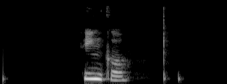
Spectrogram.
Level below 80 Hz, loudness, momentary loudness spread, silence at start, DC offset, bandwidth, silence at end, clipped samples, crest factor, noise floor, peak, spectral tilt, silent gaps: -68 dBFS; -19 LUFS; 24 LU; 0.85 s; under 0.1%; 15.5 kHz; 1 s; under 0.1%; 16 dB; -88 dBFS; -6 dBFS; -5.5 dB/octave; none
